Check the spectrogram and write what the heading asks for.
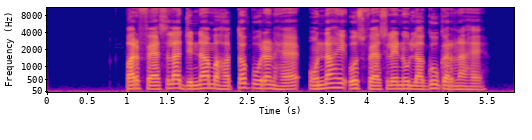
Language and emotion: Punjabi, neutral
